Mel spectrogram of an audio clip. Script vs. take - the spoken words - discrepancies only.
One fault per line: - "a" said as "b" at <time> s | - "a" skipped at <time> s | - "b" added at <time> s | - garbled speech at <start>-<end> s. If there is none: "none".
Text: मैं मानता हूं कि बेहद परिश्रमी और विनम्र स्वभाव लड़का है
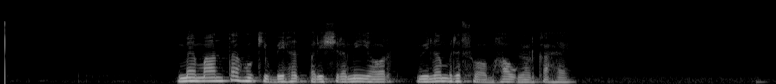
none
